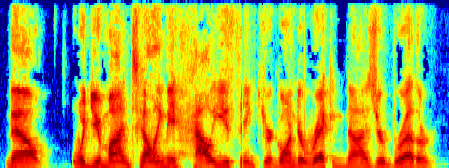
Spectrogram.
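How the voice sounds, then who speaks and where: Bright, husky-voiced frank prison warden acted by a man. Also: a little high, steady tone, moderate pace. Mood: frank, doubtful. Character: frank, doubtful but obliging male prison warden. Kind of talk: amateur old-time radio play acting.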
